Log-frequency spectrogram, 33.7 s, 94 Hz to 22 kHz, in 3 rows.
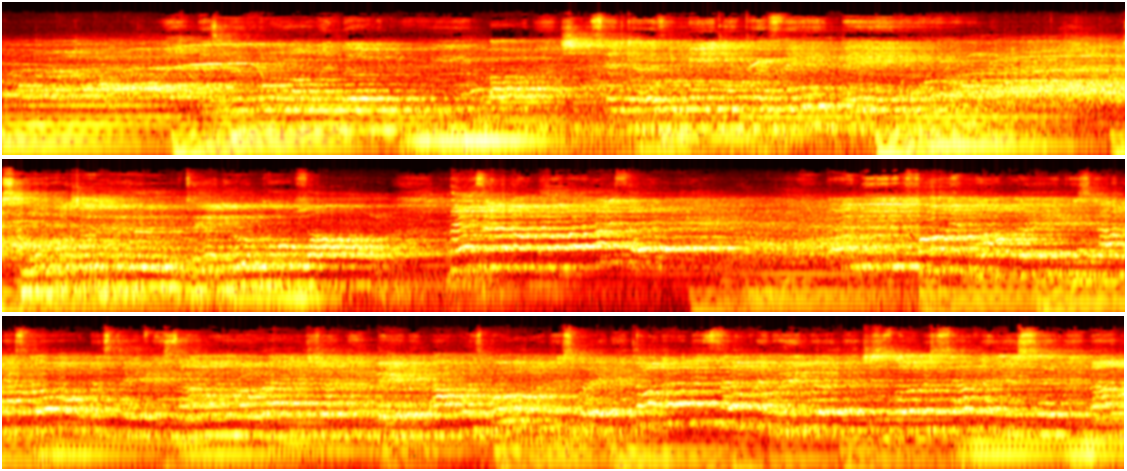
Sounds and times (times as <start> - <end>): Inside, large room or hall: 0.0 - 33.6
Music: 0.0 - 33.6
Singing: 1.8 - 9.9.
